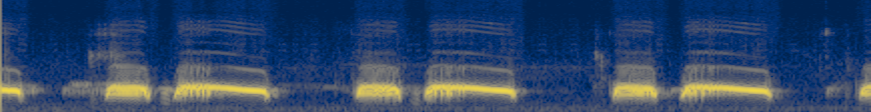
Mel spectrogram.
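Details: A spotted dove gives repeated thúc gù coos, each phrase a short buzzy throb then a sustained, softly descending coo, about three full phrases with the next beginning at the end.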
